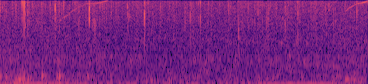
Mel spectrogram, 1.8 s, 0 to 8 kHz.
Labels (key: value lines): label: biophony, dolphin
recorder: SoundTrap 500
